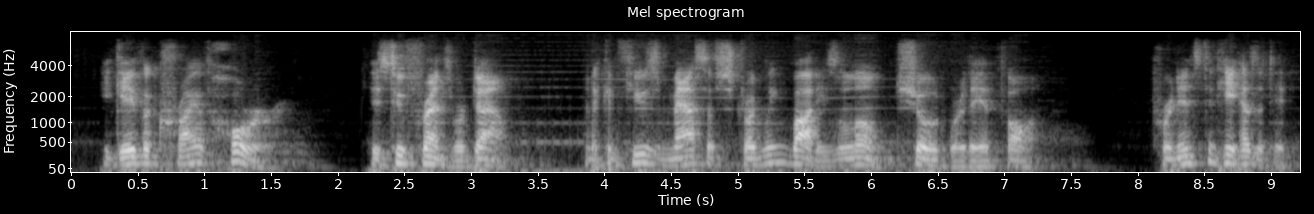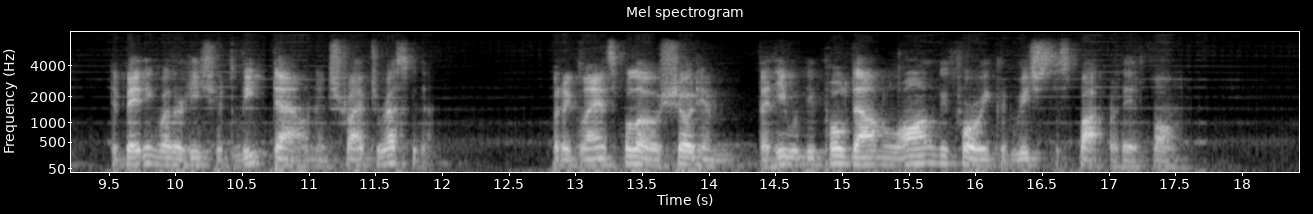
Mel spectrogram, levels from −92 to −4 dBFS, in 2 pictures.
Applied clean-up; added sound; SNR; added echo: neural separator model SepFormer DNS4.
